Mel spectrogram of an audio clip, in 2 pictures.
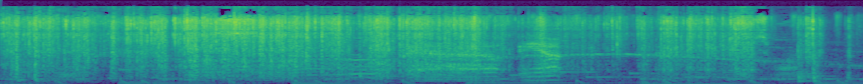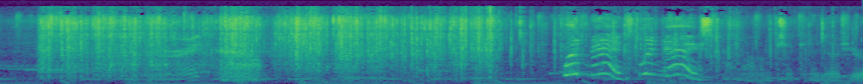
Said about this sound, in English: And now we take you to a kitchen in Los Angeles, California. Hey, I think I'll eat a beef and bean chimichanga. Looks like a great idea. microwave. Looks like we removed the chimichanga from the wrapper.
